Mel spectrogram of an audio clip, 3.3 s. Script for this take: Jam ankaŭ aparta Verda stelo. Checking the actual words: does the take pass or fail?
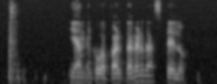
pass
